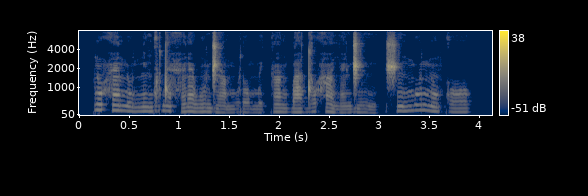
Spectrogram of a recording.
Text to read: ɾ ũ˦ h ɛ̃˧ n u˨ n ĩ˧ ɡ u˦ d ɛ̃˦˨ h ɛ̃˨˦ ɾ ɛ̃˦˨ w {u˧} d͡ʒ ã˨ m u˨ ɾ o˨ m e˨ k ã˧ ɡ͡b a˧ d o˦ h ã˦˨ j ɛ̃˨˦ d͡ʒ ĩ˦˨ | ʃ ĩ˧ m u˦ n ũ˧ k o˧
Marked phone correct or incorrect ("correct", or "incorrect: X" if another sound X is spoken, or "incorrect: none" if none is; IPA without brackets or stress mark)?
incorrect: ũ˧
